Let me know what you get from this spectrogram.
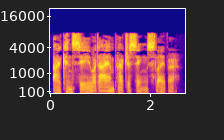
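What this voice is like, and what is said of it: Smooth aristocratic accent. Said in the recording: “she said in a smooth, aristocratic accent.”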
